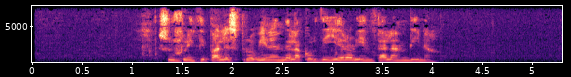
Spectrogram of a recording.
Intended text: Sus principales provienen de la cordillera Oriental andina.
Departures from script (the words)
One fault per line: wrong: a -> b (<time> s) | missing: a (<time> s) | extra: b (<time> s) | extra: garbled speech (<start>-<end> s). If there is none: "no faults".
no faults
